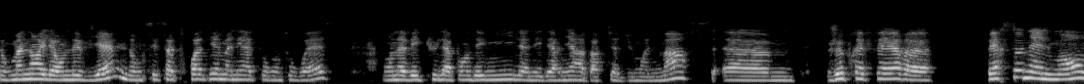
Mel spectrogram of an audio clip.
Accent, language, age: French, French, 40-59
